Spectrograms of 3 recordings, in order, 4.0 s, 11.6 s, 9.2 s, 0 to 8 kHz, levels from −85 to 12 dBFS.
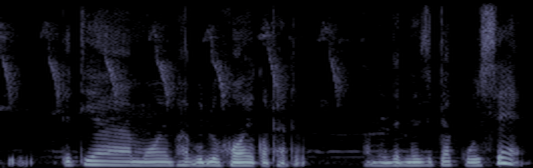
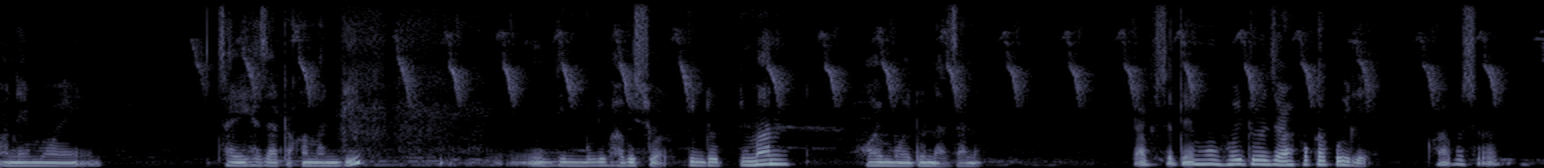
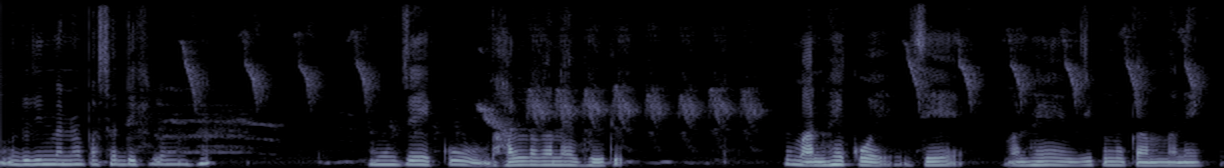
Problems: constant background noise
